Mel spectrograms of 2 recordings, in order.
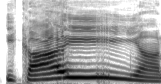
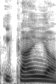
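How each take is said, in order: First: इकाइयां with a hugely stretched, loud ई in the middle; wrong long ई. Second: इकाइयां with a quick, short इ before यां; correct short इ. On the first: Teacher showing students the wrong form, इकाइयां with an overlong ई. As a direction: drag out the ई in इकाइयां, high and long. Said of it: "इकाइयां नहीं होता है". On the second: Teacher giving students the correct form, इकाइयां with a short इ. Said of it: "उसके स्थान पर छोटी ई आ जाएगी". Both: Shown as a demonstration.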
